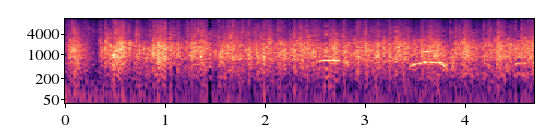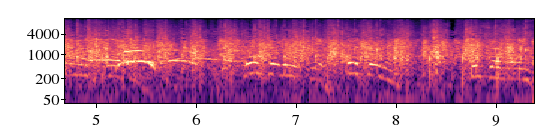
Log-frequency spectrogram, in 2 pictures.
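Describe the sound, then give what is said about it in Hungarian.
Sustained audience applause at the final performance of the sixth series of the Saskabaré cabaret show on ATV, a dense steady wash of clapping that holds at a fairly loud, even level for the whole stretch, with faint voices and cheers surfacing within it. “Ezt megmondom őszintén, mi a Tapsból élünk, ez nagyon jól esett.”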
